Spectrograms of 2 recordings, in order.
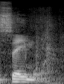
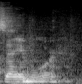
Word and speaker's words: Seymour: Seymour is how you say that. Okay. Because of the butts. Say more. Well, there's a Y. S-E-Y. S-E-M-O-U-R. Muar. Similar. Seymour.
